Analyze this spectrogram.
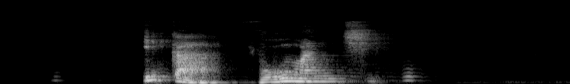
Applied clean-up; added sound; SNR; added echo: neural mask model DeepFilterNet 3.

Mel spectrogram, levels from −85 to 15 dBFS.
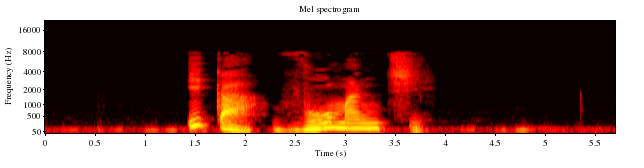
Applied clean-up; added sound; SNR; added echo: none; none; none; none.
